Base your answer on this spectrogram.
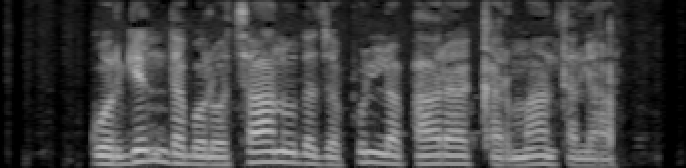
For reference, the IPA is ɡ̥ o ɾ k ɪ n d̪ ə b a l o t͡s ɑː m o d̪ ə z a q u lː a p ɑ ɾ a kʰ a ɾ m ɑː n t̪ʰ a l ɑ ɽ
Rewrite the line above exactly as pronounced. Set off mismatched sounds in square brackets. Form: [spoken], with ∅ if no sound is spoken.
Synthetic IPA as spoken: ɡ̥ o ɾ [ɡ] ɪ n d̪ ə b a l o t͡s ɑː [n] o d̪ ə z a [p] u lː a p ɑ ɾ a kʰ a ɾ m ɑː n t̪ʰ a l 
